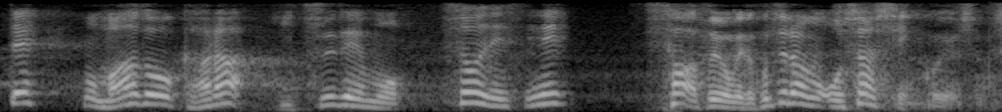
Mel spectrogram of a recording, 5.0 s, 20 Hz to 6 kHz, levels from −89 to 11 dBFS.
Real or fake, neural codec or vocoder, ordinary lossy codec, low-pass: fake; autoencoder, 48 kHz, 32 numbers a frame, DAC-VAE, trained on Japanese speech; AAC, 24 kbps; 5.4 kHz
